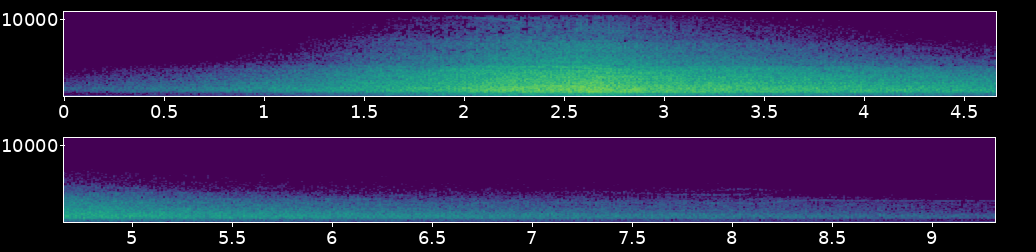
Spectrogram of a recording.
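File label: Arena Crowd Cheer; sports arena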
